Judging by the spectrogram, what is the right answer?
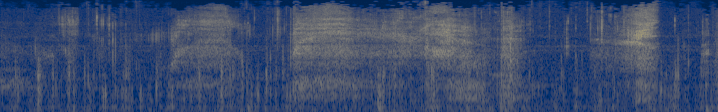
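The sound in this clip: Chewing of meat taken from a hot pot with napa cabbage and sesame oil: quiet, wet mouth sounds with a few faint crunches and bites, alone without talk.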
